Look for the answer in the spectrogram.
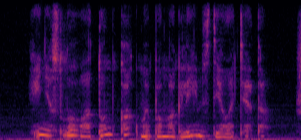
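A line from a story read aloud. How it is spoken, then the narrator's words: Whisper. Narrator (Russian): шепнул Крутобок Огнегриву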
